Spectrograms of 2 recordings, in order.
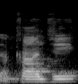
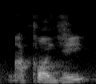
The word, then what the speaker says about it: Akanji: last couple of games you know and then a kanji so I a lot of people I don't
